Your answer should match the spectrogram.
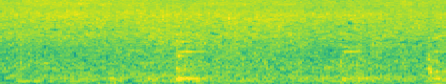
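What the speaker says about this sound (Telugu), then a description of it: "ఫ్రై చేస్తున్నానండి, మీరు కావాలంటే దీన్ని బటర్ ఆర్ ఘీలో కూడా ఫ్రై చేసుకోవచ్చు" Paneer cubes fry gently on slow heat in a pan, giving a faint, steady sizzle with soft crackles and no talking.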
